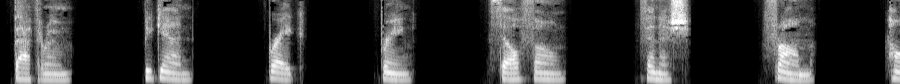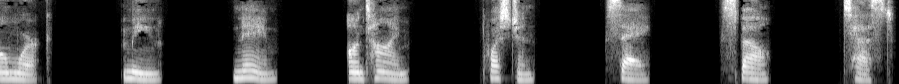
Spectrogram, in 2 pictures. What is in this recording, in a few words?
usa learning english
